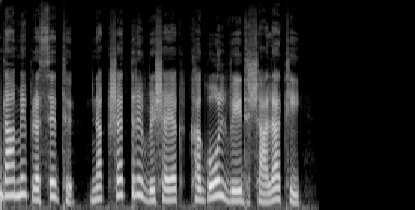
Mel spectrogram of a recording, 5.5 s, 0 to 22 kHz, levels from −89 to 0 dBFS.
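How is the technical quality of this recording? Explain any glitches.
No glitches can be heard in this speech recording.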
